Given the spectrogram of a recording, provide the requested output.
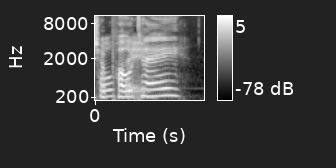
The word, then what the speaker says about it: Chipotle: I don't even know how to say it wrong. It's Chipotle. – Chipotle. They put the L and the T in the wrong spot.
